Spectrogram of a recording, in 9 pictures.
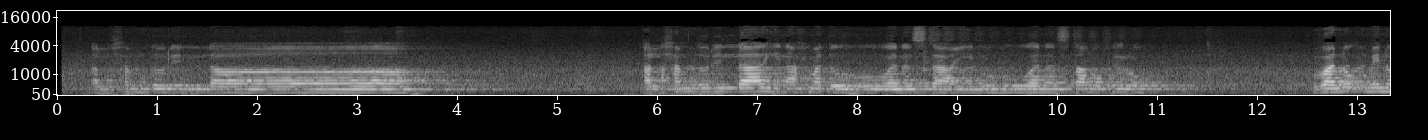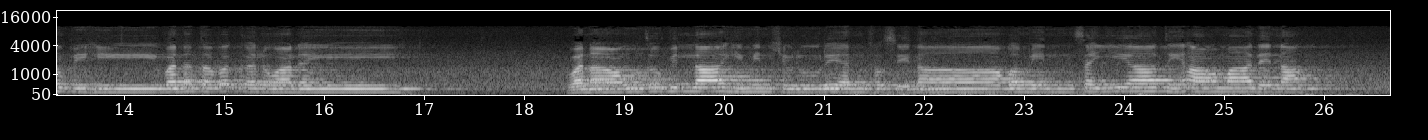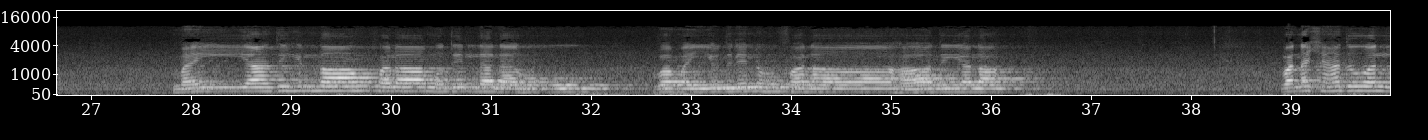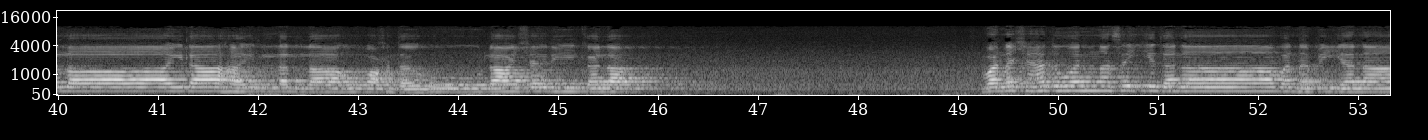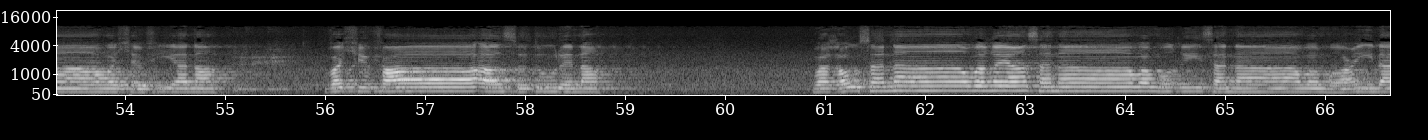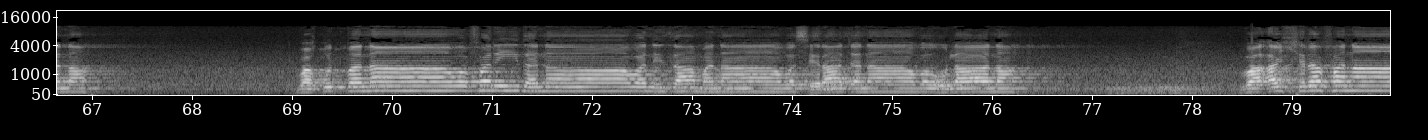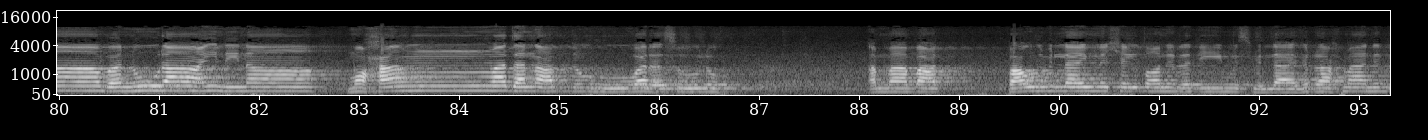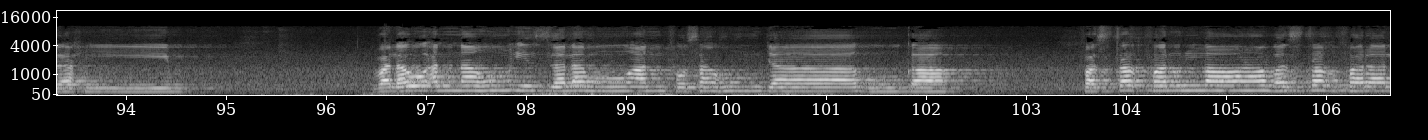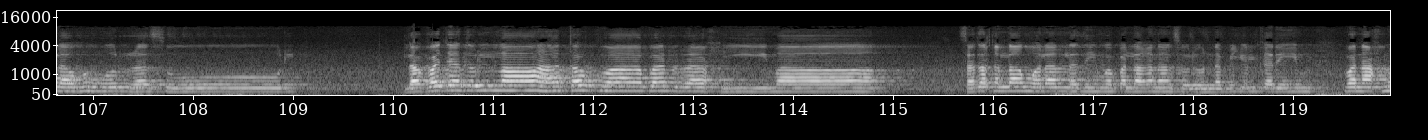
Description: Category : Speech | Language : UrduEvent : Dars Quran Ghousia Masjid 24 June 2012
